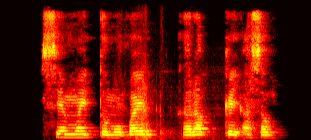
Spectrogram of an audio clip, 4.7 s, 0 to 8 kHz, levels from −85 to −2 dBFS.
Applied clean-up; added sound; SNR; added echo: neural separator model SepFormer DNS4.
